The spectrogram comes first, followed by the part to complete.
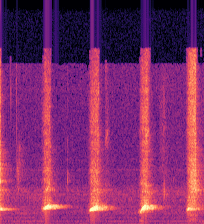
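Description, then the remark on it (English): Air whistled through a LAS hunting game call, shaped like whistling the word 'hot', in four short, breathy notes. Each starts with a puff of air and settles into a steady tone, evenly spaced, with no talking. “And just as you put the call up to your lips, try to whistle the word hot.”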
